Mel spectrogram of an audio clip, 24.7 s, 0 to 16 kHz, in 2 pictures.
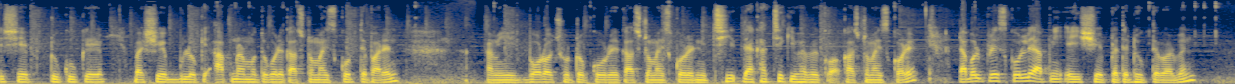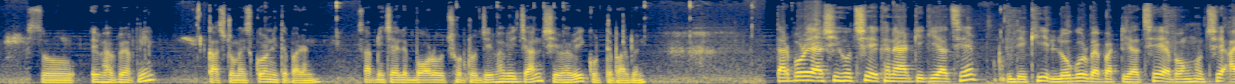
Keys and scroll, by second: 14.1 ctrl+z.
